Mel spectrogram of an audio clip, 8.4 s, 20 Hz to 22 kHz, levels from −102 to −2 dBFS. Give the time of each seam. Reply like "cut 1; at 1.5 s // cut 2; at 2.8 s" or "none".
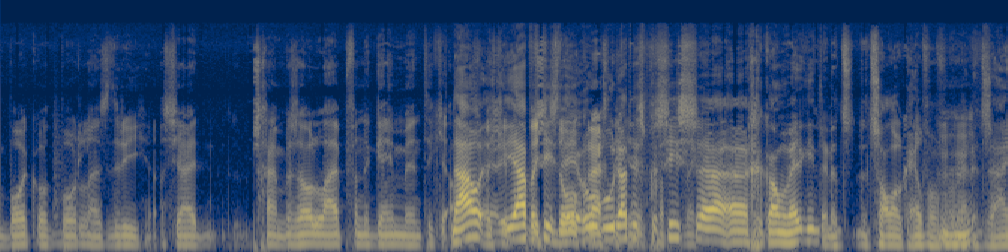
cut 1; at 6.8 s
